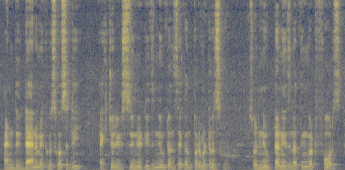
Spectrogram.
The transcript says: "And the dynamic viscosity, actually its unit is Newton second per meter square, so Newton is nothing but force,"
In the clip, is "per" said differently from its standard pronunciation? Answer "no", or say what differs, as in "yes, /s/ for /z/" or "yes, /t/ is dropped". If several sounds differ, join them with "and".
no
